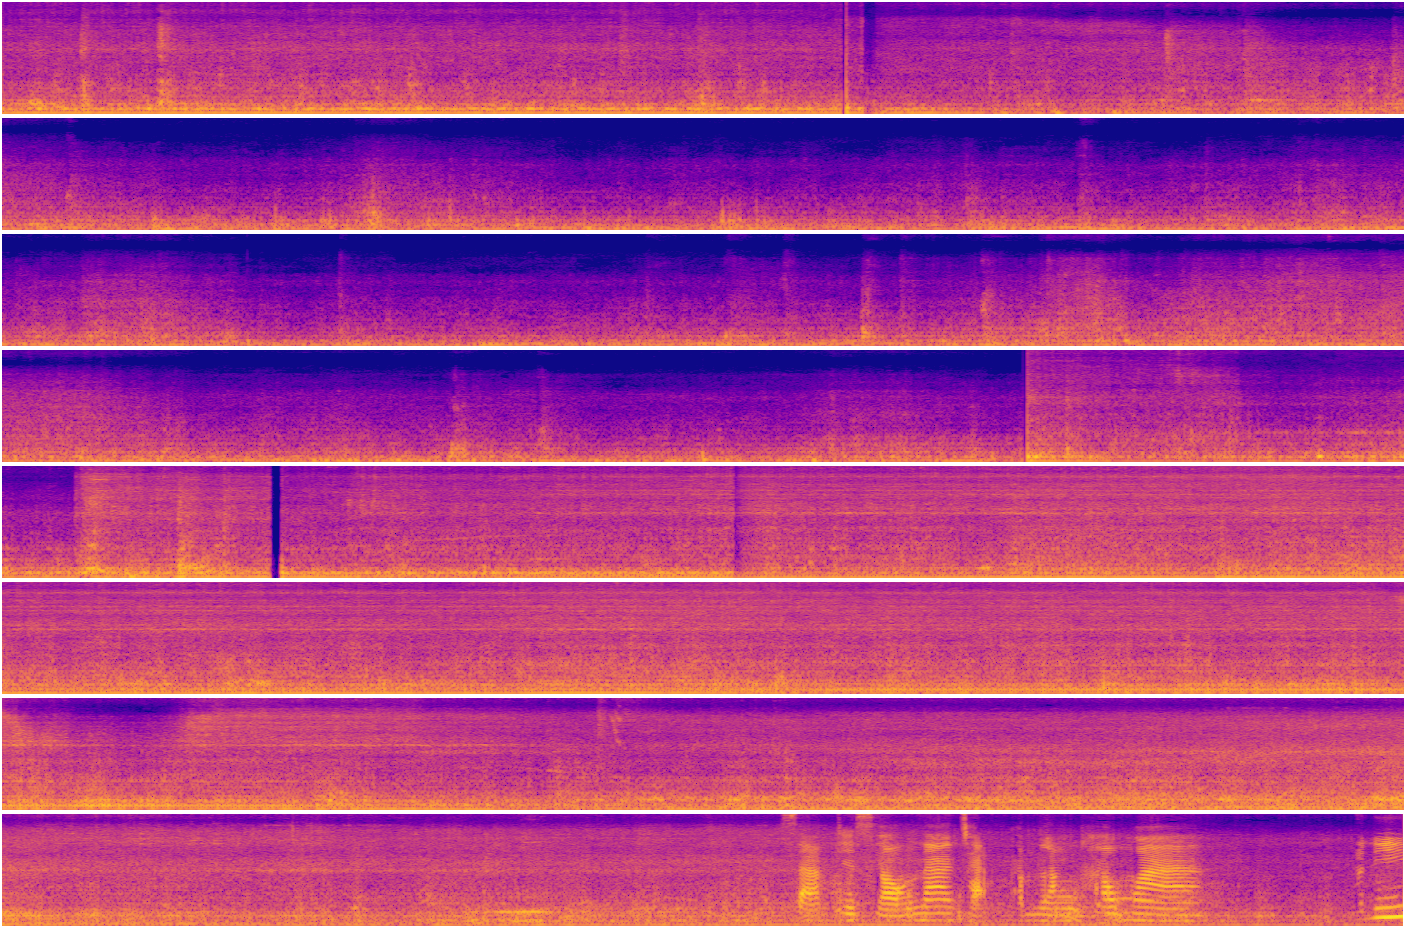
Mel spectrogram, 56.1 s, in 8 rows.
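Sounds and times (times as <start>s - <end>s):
wheels knocking over rail joints: 0.0s - 4.4s, 26.2s - 56.0s
train wheels rumbling on track: 0.0s - 56.0s.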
